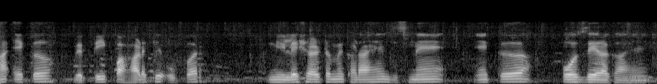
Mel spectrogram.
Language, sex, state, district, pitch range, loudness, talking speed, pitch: Angika, male, Bihar, Madhepura, 110-125 Hz, -21 LUFS, 155 wpm, 115 Hz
